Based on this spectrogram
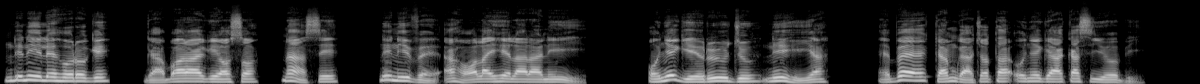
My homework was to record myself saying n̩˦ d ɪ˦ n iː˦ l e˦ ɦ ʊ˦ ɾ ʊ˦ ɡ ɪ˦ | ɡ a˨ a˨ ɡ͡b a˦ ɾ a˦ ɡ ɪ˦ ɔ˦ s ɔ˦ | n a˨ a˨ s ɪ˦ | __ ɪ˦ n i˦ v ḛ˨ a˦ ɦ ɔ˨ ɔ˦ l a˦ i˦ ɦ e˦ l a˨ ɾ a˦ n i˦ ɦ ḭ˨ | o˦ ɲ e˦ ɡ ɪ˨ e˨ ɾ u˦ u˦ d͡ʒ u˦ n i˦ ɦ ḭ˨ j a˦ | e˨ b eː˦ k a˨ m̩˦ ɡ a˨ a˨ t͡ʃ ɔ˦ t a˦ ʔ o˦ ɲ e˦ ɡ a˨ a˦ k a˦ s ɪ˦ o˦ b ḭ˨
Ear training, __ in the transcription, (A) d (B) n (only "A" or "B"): B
